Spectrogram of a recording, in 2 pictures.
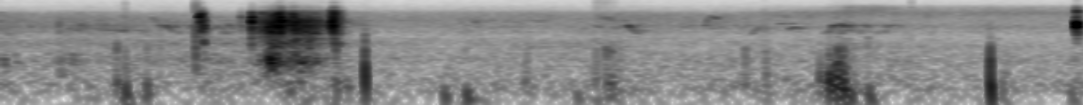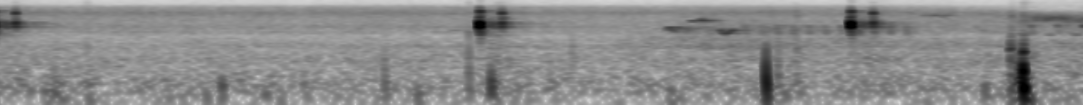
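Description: Short game menu clicks tick now and then.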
